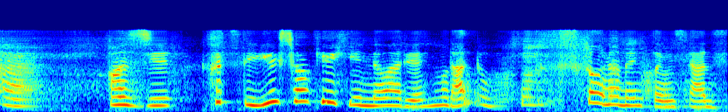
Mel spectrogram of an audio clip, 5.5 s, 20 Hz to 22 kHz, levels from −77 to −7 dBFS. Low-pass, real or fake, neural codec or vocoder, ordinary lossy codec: 7.2 kHz; fake; codec, 16 kHz, about 1 kbps, DyCAST, with the encoder's durations; none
